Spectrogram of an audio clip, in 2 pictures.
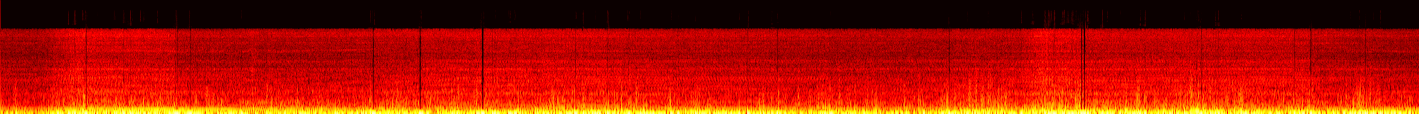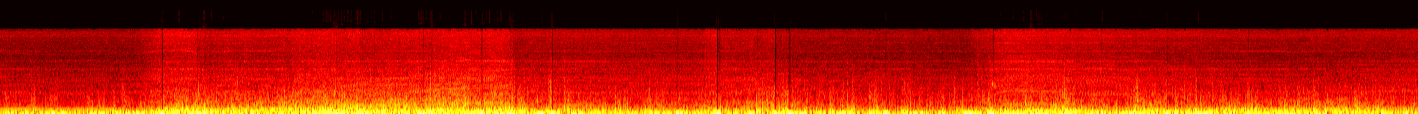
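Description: A motorcycle engine running under way, under heavy wind rush on the microphone. Roughly two-thirds of the way through, the engine pitch rises as it accelerates.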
